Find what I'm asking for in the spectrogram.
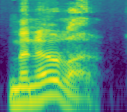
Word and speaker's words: Manolo: To quote, "I had always imagined the first film being about Menlor. Am I saying that right? – Manolo."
